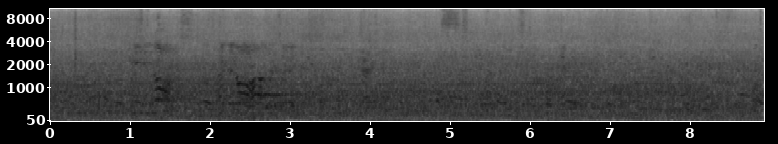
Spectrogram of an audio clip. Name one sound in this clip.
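Footsteps tap on paving stones as people walk by.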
